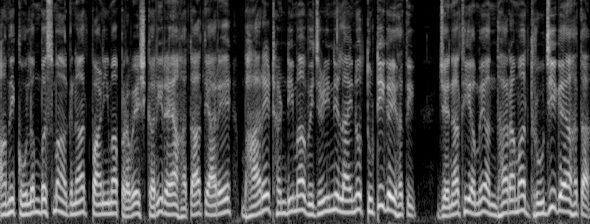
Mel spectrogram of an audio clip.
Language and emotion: Gujarati, fearful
